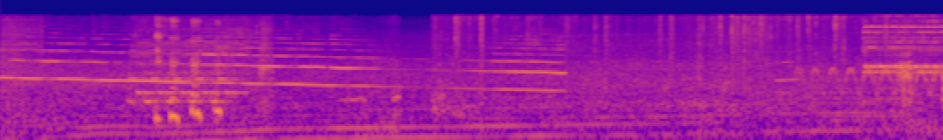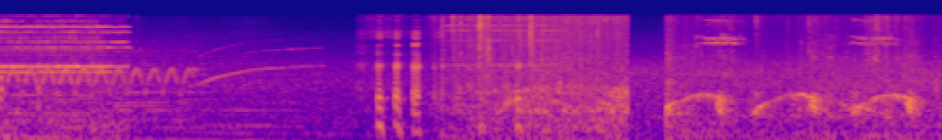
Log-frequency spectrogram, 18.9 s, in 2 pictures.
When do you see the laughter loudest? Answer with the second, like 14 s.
2 s.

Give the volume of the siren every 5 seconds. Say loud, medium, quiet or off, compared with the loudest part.
loud, loud, medium, off.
